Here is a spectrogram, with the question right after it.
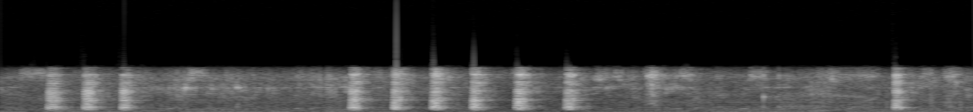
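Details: Pekingese attacking its new toy just before Christmas while someone tries to wrap it. Short, harsh, nasal yelps come in quick bursts: three together, then a run of six, then a few scattered ones with pauses between.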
